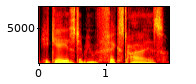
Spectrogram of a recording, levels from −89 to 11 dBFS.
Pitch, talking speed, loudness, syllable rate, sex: 135 Hz, 215 wpm, -17 LUFS, 4.4 syllables/s, female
